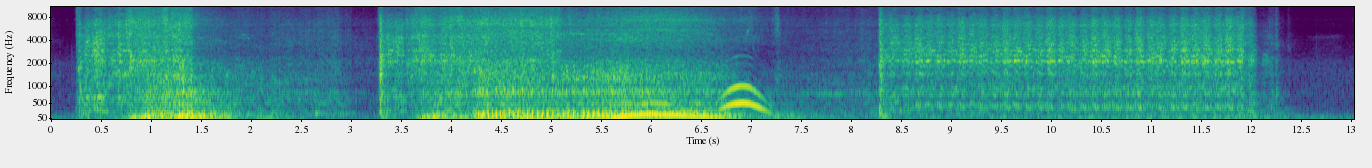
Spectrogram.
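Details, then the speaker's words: Old Chevy pickup plow truck, first start in years, after ether fire, on left fuel tank with electric pump running: catches and runs a few seconds, then dies; starts then stalls, owner suspects fuel delivery or spark cutting out. "but she is running on her own fuel runs and then quits so might still be right hm that just shut off"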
